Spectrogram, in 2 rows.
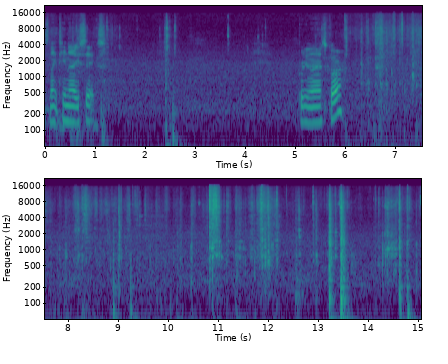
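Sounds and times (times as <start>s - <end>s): packaging rustling: 6.1s - 12.3s.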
